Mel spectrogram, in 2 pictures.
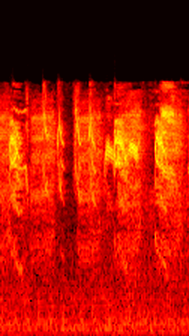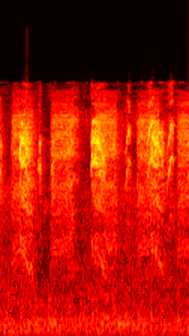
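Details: Lure call of a wild forest long-tailed shrike meant to attract wild birds nearby: rasping, grating squawks repeated in bursts of roughly half a second, with short pauses between them.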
